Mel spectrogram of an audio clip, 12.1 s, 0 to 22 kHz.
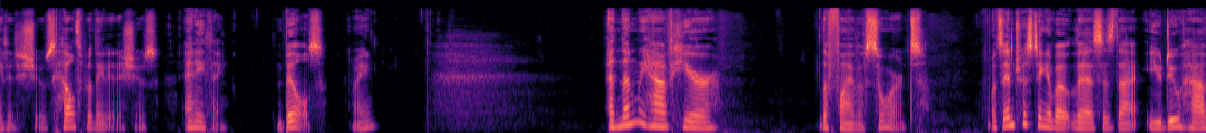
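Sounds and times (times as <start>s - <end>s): soft breath: 4.3s - 5.6s.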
